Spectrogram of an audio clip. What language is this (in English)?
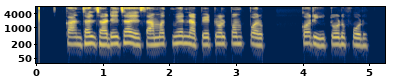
Gujarati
